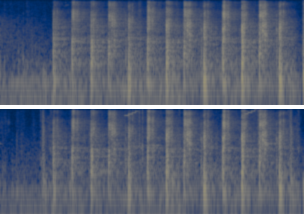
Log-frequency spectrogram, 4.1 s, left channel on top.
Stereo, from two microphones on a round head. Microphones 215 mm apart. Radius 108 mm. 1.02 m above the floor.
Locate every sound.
0.7 s running footsteps: 15° right (ahead or behind), 2 m; by 4.0 s centre (ahead or behind), 1.1 m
